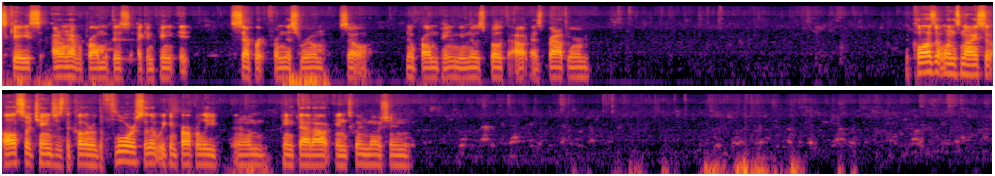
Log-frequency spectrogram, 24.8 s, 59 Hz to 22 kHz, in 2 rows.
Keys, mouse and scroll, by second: 7.7 click, 8.8 click, 19.8 click, 20.7 click.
